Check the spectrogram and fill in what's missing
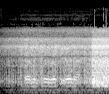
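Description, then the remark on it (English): Crackly ship's radio chatter aboard the fishing boat Starlight in the Bering Sea: voices of other fishing skippers trading information about where the pollock are, coming through a thin, band-limited, static-laced channel, talking steadily, getting louder and harsher toward the end. “On the ship's radio, you can hear other skippers trading information about where the fish are and where they aren't.”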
